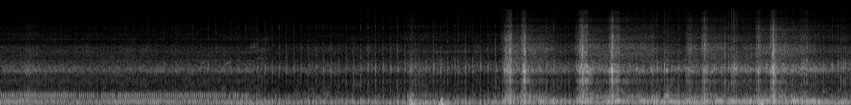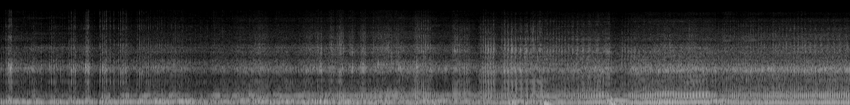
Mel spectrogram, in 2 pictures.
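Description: Vintage three-wheeler ATC engines idling and blipping while lined up for a flat track race, with scattered knocks and clatter in the middle. Near the end the engine revs up with rising pitch as the trike accelerates away at the start of the heat.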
